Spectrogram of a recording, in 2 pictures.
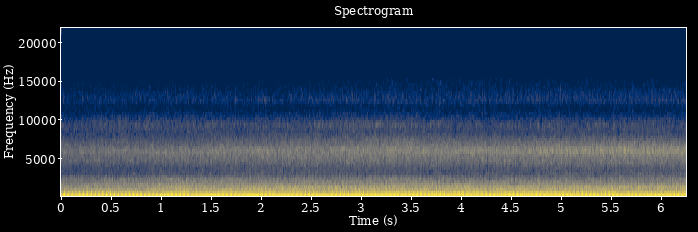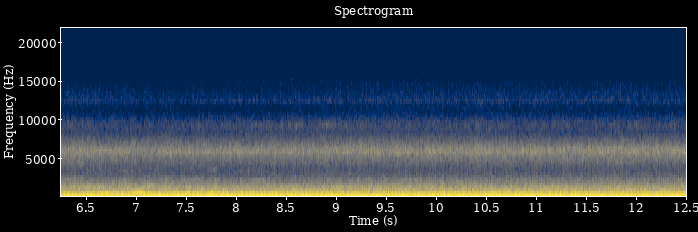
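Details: Kubota A3500 generator, about 10 hours use, consumes some oil, after carburetor cleaning, new gaskets, air filter and shutoff valve: steady even engine drone with no misses or knocks, speed holding constant; runs properly.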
